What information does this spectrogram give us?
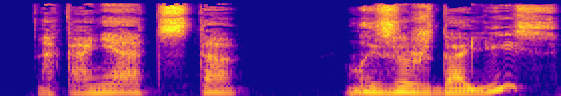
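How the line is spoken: Whispered. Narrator (Russian): шепнул Аполлон

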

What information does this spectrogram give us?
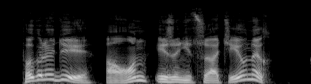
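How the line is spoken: Amused snort. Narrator (Russian): хмыкнул один другому

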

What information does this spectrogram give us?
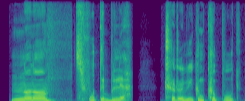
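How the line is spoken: Irritated grumble. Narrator (Belarusian): раздражнёна буркнул Лапіцкі

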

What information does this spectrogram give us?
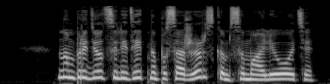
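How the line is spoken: Moaning. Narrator (Russian): простонала Айви

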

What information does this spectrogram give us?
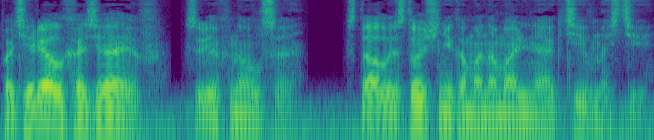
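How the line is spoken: Sighing. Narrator (Russian): вздохнул Иоанников

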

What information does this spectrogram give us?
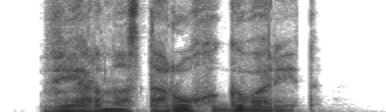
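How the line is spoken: Whispered in ear. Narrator (Russian): шепнул на ухо Года

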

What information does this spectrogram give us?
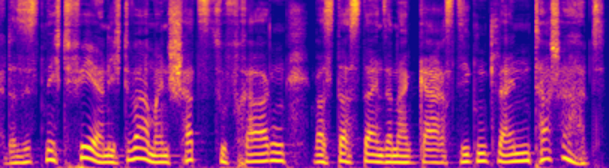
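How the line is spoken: Hissed. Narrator (German): zischte er

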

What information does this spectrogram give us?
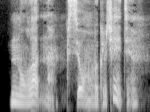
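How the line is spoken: Sighed. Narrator (Russian): вздохнул Феникс

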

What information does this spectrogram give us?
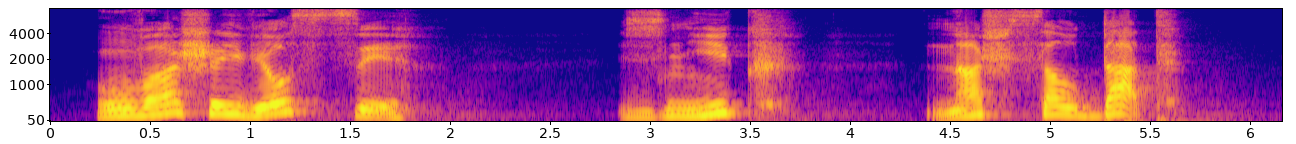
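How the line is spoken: Clear, ringing, carrying voice. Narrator (Belarusian): Пачаў ён па-руску чыстым, як з літой медзі голасам, ніколечкі не павысіўшы яго, але так, каб чуваць было самым заднім

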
